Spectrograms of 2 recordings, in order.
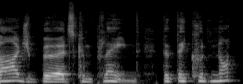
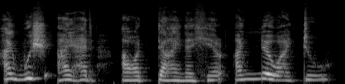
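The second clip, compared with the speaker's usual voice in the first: Alice aloud; 10 semitones higher than usual. A narrator's reading. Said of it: "said Alice aloud".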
